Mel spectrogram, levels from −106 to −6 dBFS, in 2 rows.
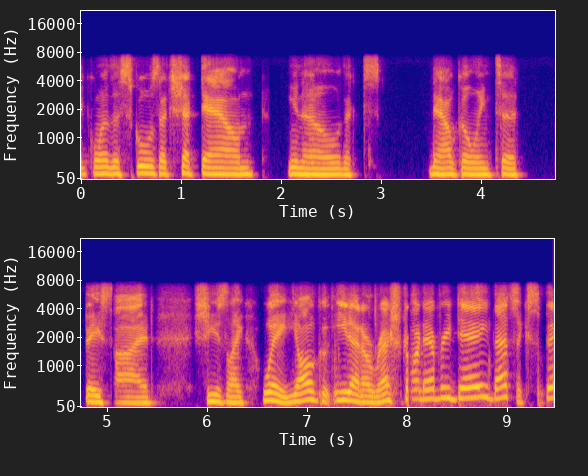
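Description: At 5.05 s and again at 8.01 s, lost AMR speech frames: a single 20 ms frame fails, and the decoder's concealment produces a brief dip or warble before speech recovers.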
